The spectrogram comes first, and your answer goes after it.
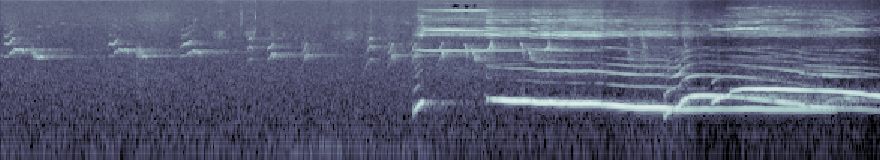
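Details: Grey wolves in the wild at full moon: first only soft chirping insects or birds, then from about six seconds a loud steady howl begins, joined by further voices sliding and overlapping into a chorus.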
